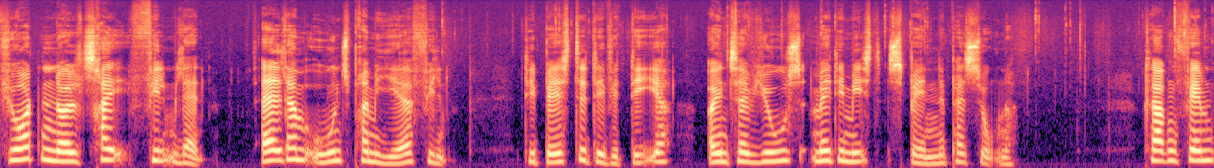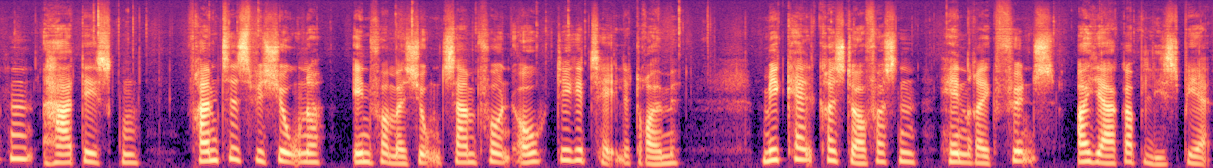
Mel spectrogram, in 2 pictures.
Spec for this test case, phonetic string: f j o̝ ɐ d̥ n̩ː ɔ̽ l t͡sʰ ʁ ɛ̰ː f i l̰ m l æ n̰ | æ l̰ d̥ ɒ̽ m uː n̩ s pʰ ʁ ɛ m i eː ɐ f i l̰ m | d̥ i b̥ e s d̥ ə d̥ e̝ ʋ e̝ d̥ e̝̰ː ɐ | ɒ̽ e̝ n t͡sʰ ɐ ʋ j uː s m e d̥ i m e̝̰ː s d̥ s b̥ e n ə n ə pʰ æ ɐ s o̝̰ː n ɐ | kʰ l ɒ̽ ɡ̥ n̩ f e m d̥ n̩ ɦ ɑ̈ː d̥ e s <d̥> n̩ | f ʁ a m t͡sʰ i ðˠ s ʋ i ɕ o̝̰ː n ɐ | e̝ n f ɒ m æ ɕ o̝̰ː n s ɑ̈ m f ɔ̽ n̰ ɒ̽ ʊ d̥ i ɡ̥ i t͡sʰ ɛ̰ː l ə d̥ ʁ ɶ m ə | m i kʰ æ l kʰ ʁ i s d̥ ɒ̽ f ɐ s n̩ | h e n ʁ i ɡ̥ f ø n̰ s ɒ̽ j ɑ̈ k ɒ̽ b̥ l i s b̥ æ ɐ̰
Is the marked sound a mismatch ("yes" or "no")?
yes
